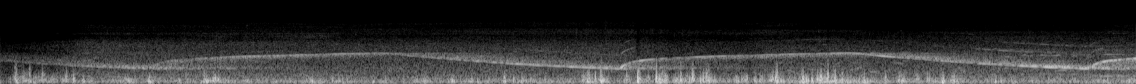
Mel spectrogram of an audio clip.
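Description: Emergency vehicle siren on a slow wail, its pitch rising quickly and falling away slowly, about every four and a half seconds, over general traffic and street noise.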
